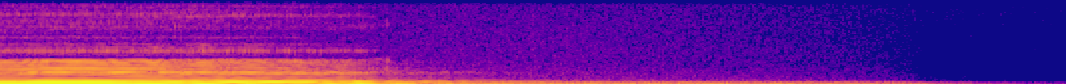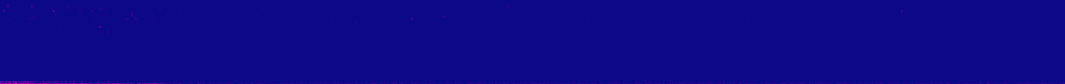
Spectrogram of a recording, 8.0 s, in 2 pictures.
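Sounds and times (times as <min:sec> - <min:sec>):
polyphonic Italian songs: 0:00.0 - 0:01.9.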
